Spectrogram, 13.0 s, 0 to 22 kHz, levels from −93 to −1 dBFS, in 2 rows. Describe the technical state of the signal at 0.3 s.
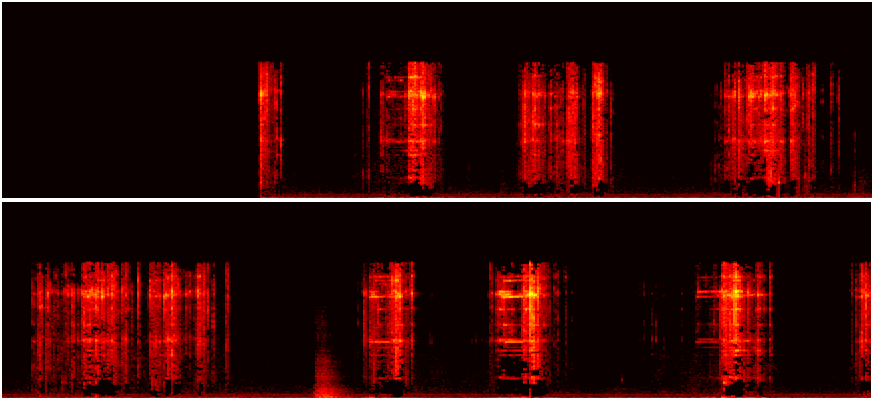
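At 0.3 s there is nothing to hear: the signal is dead digital silence, part of a blank stretch running from 0.0 to 1.93 s. This is a cut-off start. Capture or streaming began late, so nothing was recorded for that opening span, and at 1.93 s the audio jumps straight in partway through a sound, with no natural attack or fade-in leading up to it.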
